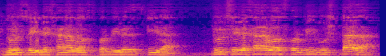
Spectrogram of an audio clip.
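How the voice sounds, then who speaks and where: Man, slow deliberate recital voice, faint room hum. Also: medium pitch, a little mellow. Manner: slow, measured declamation. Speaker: reciting poet. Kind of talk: poetry recital. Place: bookshop event room. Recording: echoey room, distant mic.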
